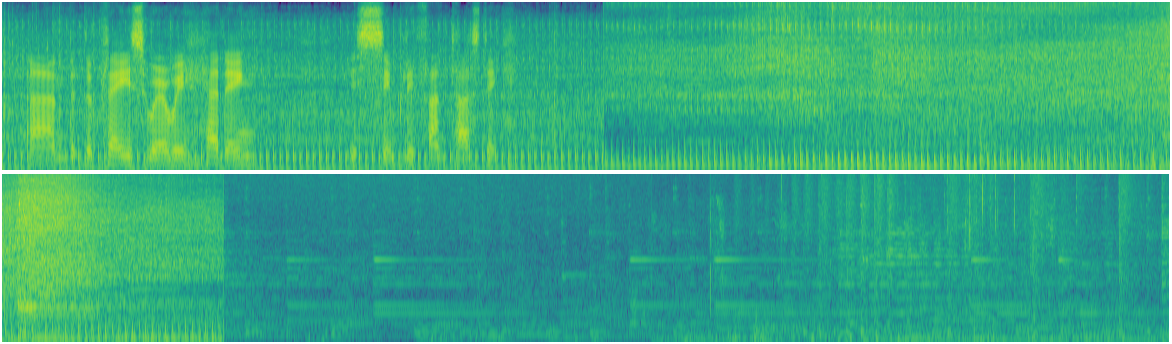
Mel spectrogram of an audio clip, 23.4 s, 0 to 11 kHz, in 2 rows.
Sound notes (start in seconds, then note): 5.0 engine roaring; 14.3 gentle music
